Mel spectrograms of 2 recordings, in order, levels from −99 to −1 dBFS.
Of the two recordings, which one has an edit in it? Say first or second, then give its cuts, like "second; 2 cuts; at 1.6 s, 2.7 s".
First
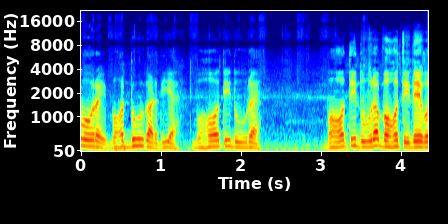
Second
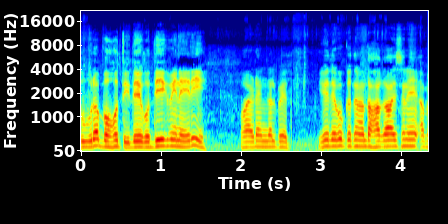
second; 1 cut; at 2.7 s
